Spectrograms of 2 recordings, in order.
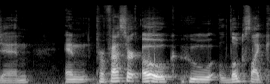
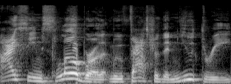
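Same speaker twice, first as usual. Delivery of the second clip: put-on cartoon cat voice; 3 semitones higher than usual. Recapping an episode, the speaker gives a favourite quote in a Meowth voice. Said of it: "let me do a voice".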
